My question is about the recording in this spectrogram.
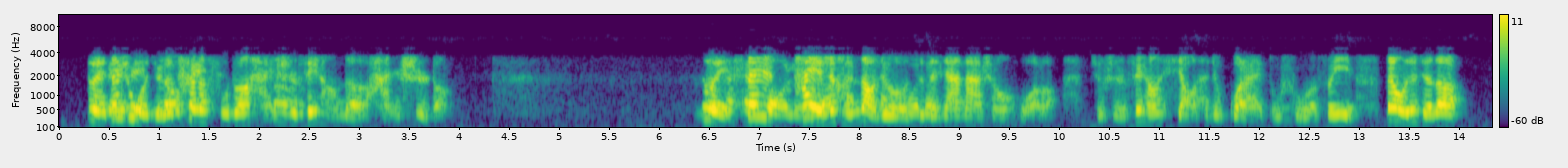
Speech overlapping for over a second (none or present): present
